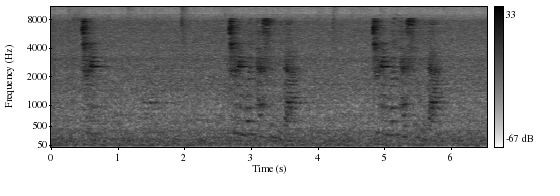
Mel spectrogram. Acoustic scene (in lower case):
subway train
